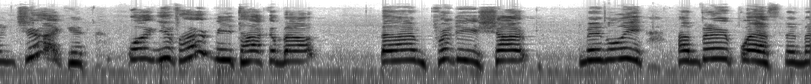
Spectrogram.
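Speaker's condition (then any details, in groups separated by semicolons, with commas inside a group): Cerebral palsy; from birth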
